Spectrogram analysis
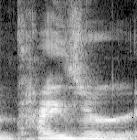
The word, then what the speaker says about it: Caesar: And also the fact that they call each other Kaiser and not Caesar. And like even the Ghoul was the soft C.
